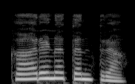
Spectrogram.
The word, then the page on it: ಕಾರಣತಂತ್ರ: Kannada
